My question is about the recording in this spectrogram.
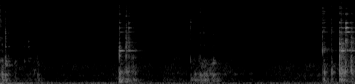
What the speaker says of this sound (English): We're going to start by loading the mixing glass with some ice.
